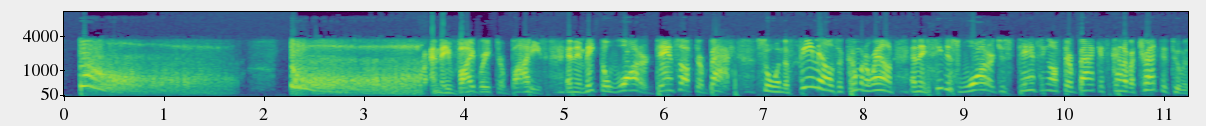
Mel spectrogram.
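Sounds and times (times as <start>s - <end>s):
voice imitating a male alligator's breeding-season bellow: 0.1s - 3.8s
speech: 3.8s - 11.2s.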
